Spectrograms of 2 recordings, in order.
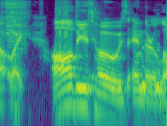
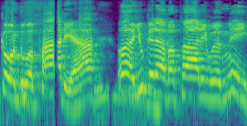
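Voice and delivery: bad, creepy fake New York accent, very high pitched; 13 semitones higher, 4 dB louder than usual. Retelling what a guy said to them, in a bad creepy new york guy impression. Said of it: "That was the guy".

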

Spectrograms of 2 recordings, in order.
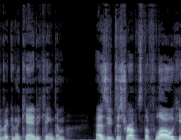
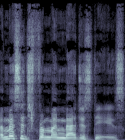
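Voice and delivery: put-on lumpy messenger voice, high, swooping, slow; 5 semitones higher than usual. Doing a character's two-second line from an episode, put-on lumpy messenger voice. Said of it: "mine's going to be a character that shows up for literally 2 seconds".

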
